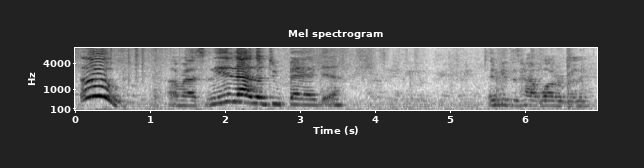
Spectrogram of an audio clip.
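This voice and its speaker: A woman's voice: fairly high pitch, sing-song, a little slow, very noisy. A middle-aged woman, chatting homey to viewers as she cooks dinner in her home kitchen. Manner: chatty, homey, talks to viewers while cooking. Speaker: home cooking vlogger. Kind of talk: casual cook-along narration. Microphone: phone camera held while cooking. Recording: echoey kitchen with pot and dish clatter.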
